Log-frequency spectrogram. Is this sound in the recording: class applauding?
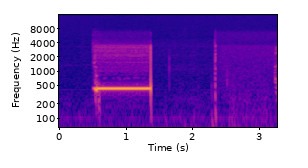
no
